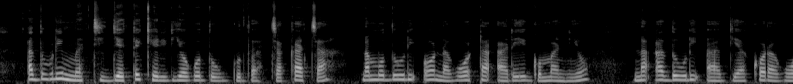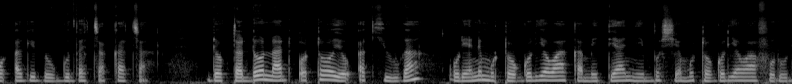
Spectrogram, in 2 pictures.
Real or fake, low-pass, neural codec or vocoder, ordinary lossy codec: fake; none; vocoder, 44.1 kHz, 128 mel bands, Pupu-Vocoder; none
